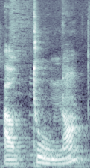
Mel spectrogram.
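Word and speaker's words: autunno: fall and that is out to numb or autumn and it has two ends so I'll do not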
